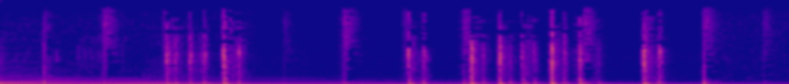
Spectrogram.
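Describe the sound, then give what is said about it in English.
Fingers tapping on computer keyboard keys in irregular bursts of sharp clicks, fairly loud over a steady low hum, with brief pauses between clusters of keystrokes. “And every time I watched you tapping on my keys, I pretended I could feel it.”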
